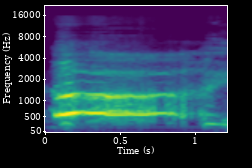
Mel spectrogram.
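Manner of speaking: put-on sudden high childish shriek; grito de hijo. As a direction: wail of a child losing his phone. Hijo grita al quitarle el celular. (grito agudo de niño berrinchudo)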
